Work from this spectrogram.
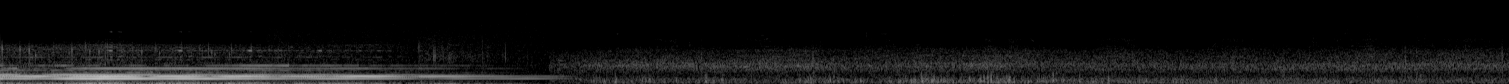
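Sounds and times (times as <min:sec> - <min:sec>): ambient music drone: 0:00.0 - 0:05.9
faint outdoor ambience: 0:00.0 - 0:15.0
steady hiss: 0:02.7 - 0:05.5
footsteps on a path: 0:02.7 - 0:15.0.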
